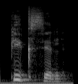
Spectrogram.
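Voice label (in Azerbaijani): "piksel", Azerbaijani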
